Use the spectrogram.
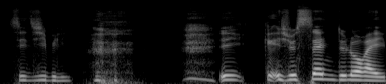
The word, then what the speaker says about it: Ghibli: commet prononce antoine ça se prononce jebli futur prononcé ghibli moi j'ai un oreilles qui éclate à chaque fois que quelqu'un digby sepa ghibli c'est geely et je saigne de l'oreille dès qu'on me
